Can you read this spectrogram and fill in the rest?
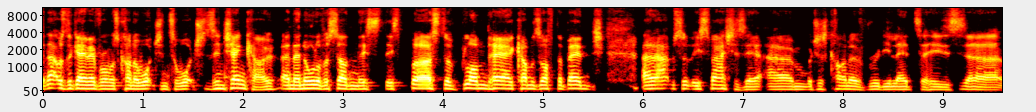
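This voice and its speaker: A man, hosting a chatty interview show, upbeat and quick with his questions and fillers. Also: medium pitch, dry recording, studio quality. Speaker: show host. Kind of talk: casual interview chat.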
